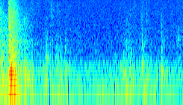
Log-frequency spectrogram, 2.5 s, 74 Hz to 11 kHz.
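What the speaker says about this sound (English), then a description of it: "Now this private toilet area door, it can open up, locks in." A private toilet-area door in a 2010 Forest River Georgetown 378XL motorhome opens with a single sharp close knock or latch click, followed by faint rustling and small thuds in a quiet interior.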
